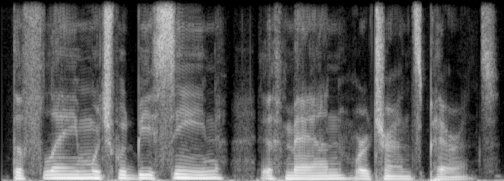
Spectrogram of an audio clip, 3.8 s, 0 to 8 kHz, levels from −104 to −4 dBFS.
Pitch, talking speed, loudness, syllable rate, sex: 130 Hz, 160 wpm, -15 LUFS, 4.2 syllables/s, male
